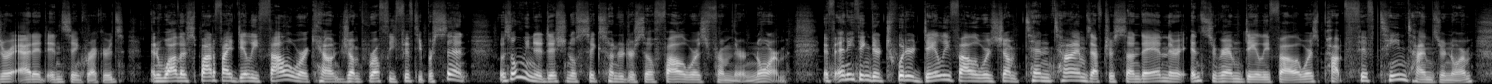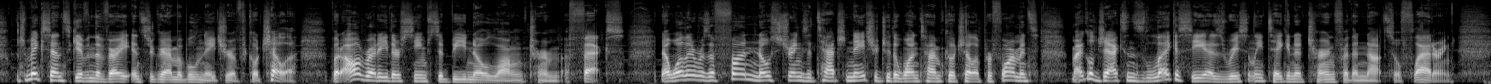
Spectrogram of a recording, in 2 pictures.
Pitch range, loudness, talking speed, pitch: 130-180 Hz, -17 LUFS, 195 wpm, 150 Hz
